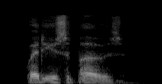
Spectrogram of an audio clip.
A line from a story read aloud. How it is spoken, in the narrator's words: he began quietly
